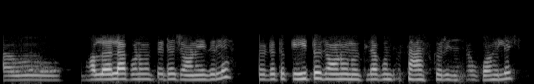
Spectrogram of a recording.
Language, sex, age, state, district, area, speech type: Odia, female, 45-60, Odisha, Angul, rural, conversation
